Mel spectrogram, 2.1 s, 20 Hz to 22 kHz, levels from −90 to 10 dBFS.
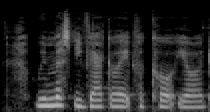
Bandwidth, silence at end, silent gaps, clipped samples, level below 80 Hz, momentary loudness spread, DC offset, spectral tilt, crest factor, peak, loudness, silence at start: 14 kHz; 0.05 s; none; under 0.1%; -70 dBFS; 10 LU; under 0.1%; -3 dB/octave; 18 dB; -12 dBFS; -29 LUFS; 0.15 s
